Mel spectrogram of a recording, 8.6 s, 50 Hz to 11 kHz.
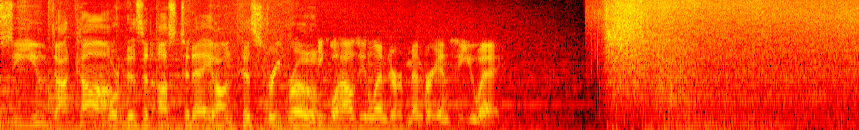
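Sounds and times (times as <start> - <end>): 
speech: 0.1 - 5.1
water poured onto 800-degree sauna rocks hissing: 5.9 - 8.5
steam rushing from sauna rocks: 6.0 - 8.5.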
